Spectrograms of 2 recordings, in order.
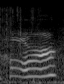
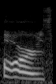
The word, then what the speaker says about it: horror: Let's talk about sex and horror. Here we go. Okay. Horror. Not horrors. Horror. Horror. Horror. You really gotta pronounce that last R.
